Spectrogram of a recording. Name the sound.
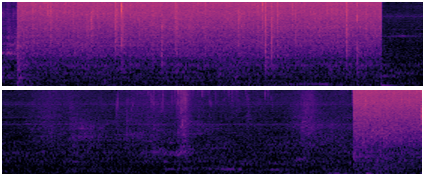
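diced pork sizzling as it sears in a pan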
